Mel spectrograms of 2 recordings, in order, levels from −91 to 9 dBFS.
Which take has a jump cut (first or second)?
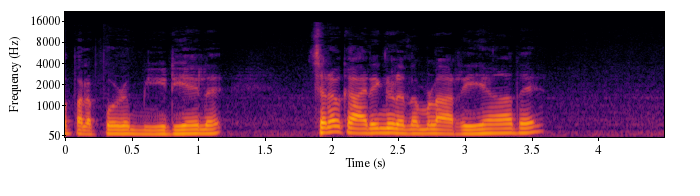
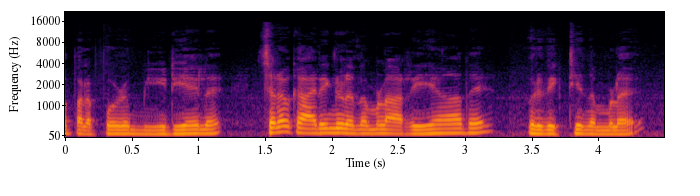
second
